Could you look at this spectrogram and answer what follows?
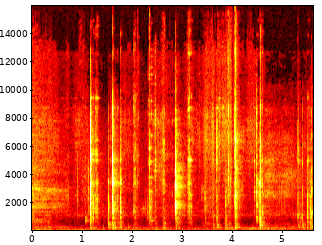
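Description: A wrench tightens a bolt on a John Deere zero-turn mower, giving a run of small metallic ratcheting ticks and clicks, close and soft, in irregular quick strokes.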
